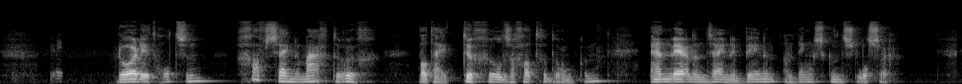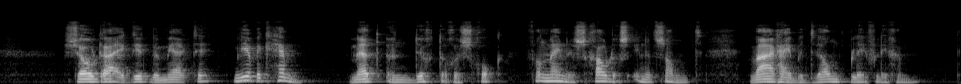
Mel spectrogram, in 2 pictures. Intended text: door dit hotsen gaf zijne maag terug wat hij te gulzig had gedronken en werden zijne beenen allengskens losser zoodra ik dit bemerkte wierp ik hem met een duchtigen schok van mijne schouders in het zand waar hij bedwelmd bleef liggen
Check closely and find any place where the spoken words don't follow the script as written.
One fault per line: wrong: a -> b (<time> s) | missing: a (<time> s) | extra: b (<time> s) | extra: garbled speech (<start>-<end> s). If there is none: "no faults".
no faults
